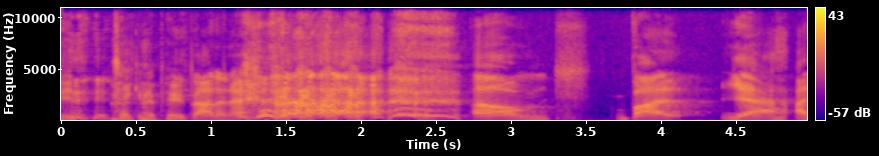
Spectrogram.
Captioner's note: laughing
